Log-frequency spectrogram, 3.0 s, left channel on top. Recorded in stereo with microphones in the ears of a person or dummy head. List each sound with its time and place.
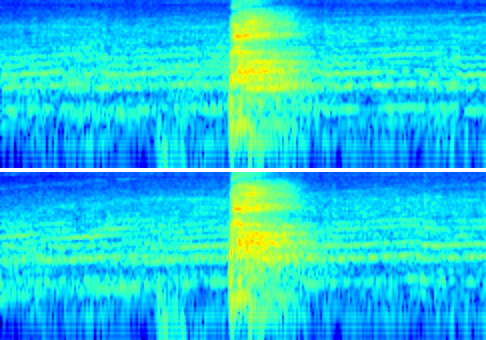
1.4 s breathing: 10° right (ahead or behind), 0.5 m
